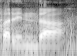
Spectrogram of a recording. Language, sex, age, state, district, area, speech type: Urdu, male, 30-45, Uttar Pradesh, Lucknow, urban, read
